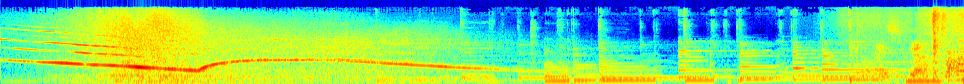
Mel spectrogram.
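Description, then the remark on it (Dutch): An ambulance siren wails loudly as a man is taken to the emergency department, its pitch sliding down and then rising again before trailing off after a few seconds, as soft music with steady notes takes over. “En net als zijn vader wordt hij per ambulance afgevoerd naar de spoed.”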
